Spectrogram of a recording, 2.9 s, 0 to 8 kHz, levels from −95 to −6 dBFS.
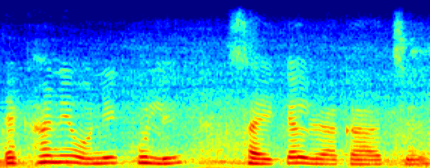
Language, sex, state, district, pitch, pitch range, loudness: Bengali, female, Assam, Hailakandi, 255 Hz, 225-280 Hz, -16 LUFS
